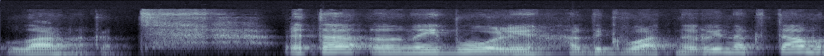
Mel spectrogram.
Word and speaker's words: Ларнака: Ну, там я еще не разобрался, куда ставить ударение, но говорят правильно, что Ларнака.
